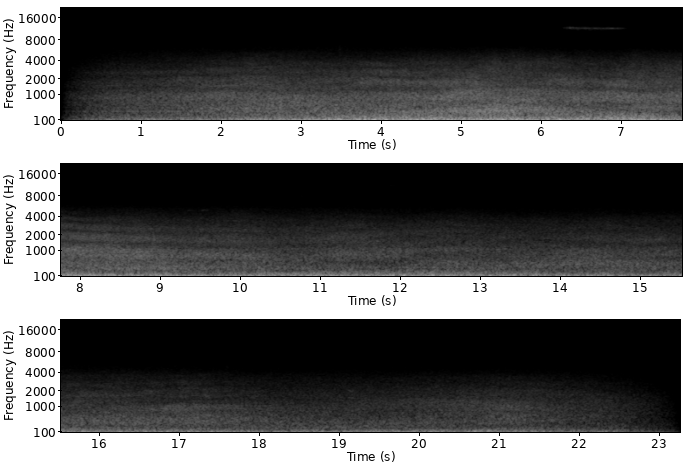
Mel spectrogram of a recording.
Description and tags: A commercial jet plane taking off (all of these takeoffs were recorded at a distance, so they sound far away. I was at the landing end of the runway).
